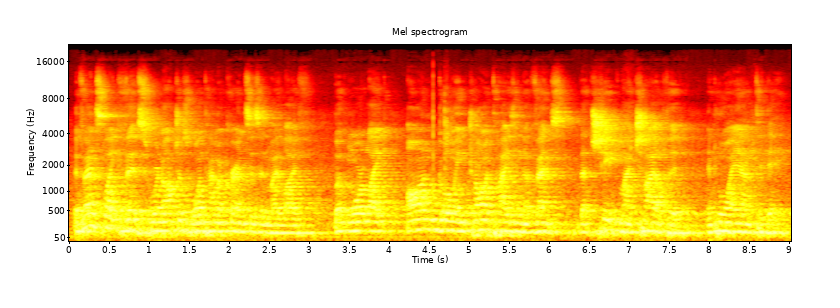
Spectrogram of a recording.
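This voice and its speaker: A teenage boy from Iraq, raised in Lebanon, giving an earnest personal speech to an audience and telling his story at a measured pace. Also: medium pitch, slight background noise. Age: teens. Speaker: student speaker. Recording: echoey hall, mic at a distance.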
